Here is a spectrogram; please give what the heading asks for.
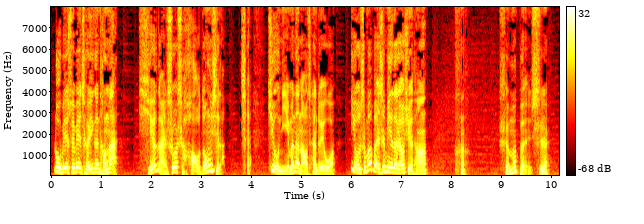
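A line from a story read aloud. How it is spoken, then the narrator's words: Sneering laugh. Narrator (Chinese): 那军官已经冷笑出声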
